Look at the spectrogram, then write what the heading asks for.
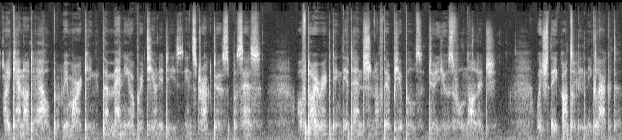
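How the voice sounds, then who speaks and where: A woman reading a classic novel as ASMR narration in a soft, breathy, unvoiced whisper, hushed and measured, close to the microphone.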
